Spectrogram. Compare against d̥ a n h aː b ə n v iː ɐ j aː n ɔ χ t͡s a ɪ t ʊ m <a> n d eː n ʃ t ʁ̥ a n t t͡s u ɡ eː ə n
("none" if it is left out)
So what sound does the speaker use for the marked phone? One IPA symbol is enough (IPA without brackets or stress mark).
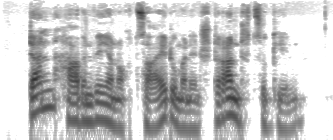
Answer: a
